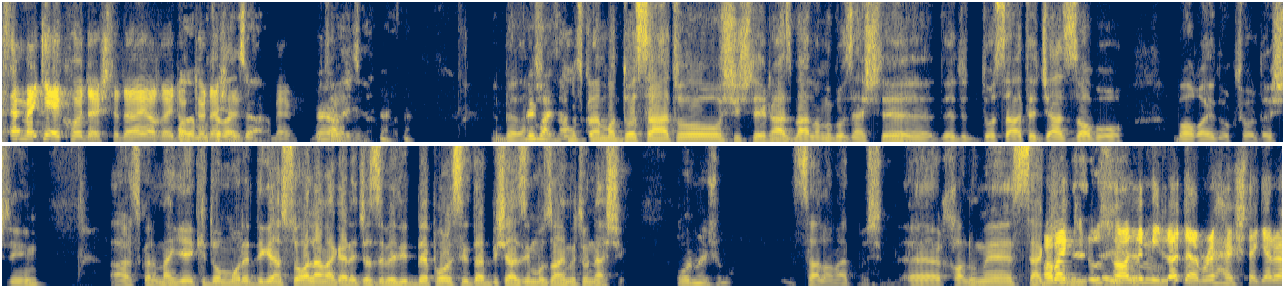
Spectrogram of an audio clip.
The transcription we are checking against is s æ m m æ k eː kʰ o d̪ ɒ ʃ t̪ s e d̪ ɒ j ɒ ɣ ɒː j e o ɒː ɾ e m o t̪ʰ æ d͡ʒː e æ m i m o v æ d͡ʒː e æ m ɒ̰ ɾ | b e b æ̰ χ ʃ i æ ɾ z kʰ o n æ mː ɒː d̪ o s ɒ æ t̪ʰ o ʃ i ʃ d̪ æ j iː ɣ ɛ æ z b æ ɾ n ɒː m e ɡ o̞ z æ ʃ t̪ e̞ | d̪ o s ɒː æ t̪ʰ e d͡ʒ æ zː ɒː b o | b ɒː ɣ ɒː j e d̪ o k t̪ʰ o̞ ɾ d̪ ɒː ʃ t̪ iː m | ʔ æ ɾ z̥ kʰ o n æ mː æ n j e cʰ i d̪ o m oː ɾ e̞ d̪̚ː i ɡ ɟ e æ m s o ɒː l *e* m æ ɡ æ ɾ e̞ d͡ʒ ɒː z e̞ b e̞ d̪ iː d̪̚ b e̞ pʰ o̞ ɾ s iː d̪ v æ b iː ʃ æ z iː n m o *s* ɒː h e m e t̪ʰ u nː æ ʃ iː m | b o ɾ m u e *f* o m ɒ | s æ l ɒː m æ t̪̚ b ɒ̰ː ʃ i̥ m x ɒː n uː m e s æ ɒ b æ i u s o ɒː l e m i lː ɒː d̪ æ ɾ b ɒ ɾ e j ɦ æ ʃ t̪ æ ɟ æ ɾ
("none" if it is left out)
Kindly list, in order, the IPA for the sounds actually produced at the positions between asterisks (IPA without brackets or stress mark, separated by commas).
æ, z, ʃ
